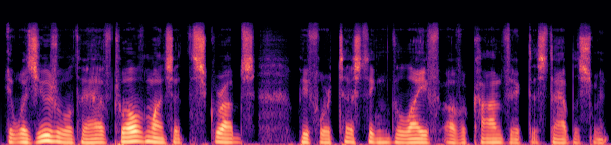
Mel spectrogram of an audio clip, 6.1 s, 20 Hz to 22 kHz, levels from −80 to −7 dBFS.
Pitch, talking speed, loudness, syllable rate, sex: 100 Hz, 175 wpm, -19 LUFS, 4.9 syllables/s, male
